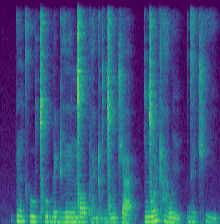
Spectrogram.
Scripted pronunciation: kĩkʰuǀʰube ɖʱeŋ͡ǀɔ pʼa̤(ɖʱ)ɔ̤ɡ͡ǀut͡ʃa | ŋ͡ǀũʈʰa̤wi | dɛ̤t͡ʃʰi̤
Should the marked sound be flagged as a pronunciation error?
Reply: yes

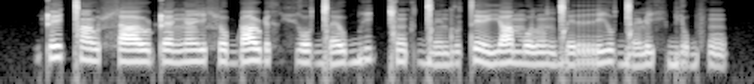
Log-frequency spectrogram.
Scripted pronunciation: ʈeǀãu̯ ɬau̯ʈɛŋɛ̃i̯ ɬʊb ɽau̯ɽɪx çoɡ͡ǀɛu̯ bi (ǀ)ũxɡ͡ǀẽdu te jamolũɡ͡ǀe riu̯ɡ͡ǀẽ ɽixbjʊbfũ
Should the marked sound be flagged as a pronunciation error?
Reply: no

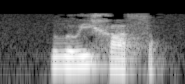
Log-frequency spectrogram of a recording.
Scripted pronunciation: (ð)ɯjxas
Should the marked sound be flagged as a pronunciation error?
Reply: no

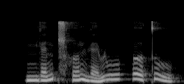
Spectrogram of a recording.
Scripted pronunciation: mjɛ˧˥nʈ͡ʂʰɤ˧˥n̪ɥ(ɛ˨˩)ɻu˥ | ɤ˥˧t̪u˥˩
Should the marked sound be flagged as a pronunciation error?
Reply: no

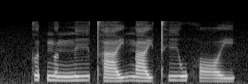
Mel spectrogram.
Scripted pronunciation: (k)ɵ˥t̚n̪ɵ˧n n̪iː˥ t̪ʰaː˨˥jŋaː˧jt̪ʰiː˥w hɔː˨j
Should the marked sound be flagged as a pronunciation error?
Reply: no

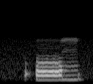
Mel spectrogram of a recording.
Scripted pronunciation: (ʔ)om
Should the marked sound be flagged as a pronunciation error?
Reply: no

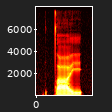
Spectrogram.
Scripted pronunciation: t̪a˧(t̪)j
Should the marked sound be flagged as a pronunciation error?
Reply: yes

